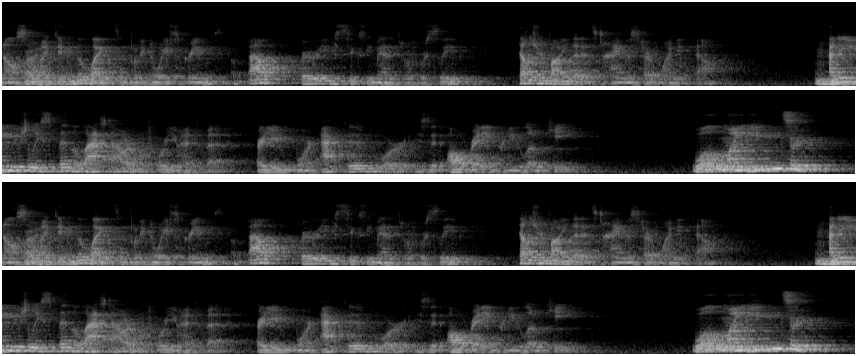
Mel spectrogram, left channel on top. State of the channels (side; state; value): both; identical; correlation 1.00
